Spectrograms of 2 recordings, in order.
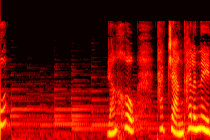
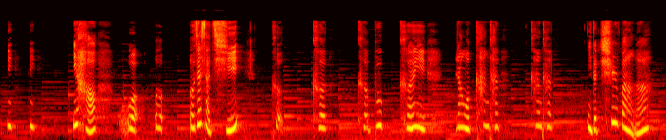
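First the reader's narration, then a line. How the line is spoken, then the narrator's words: Stammering. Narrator (Chinese): 达芬奇结结巴巴地说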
